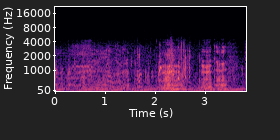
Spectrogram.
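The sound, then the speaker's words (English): A pregnant sow named Daisy grunts and snuffles, with low rumbling noises building into two louder, rough grunting bursts near the end over a steady low background hum. “Here, shall we go and see the pigs, then?”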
